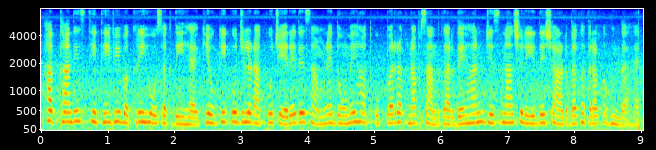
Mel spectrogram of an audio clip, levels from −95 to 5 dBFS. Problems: background sounds at intervals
